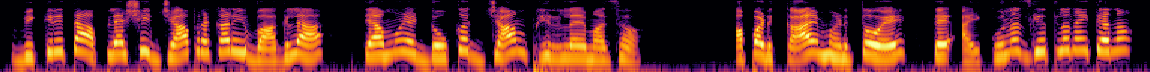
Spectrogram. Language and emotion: Marathi, angry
